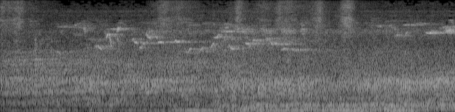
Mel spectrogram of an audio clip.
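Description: Small birds chirping and singing, many short calls, over a low outdoor rumble that grows louder about two seconds in.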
